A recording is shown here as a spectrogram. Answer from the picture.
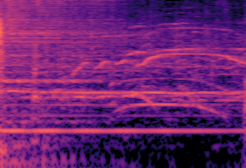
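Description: Live band playing a quiet instrumental passage: one steady held note under higher notes that slide up and down in pitch, the drums dropping out about half a second in and the music growing steadily quieter.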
